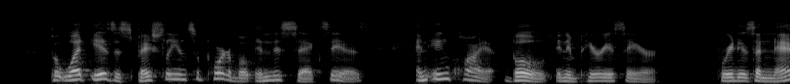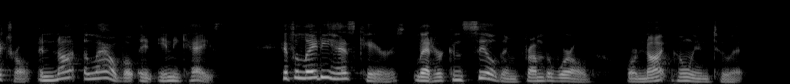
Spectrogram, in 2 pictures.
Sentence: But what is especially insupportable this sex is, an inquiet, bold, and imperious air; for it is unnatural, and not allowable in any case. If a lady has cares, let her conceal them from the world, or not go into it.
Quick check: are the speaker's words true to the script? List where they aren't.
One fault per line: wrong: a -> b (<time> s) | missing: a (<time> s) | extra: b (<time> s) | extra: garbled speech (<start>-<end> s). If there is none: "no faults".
extra: in (2.5 s)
